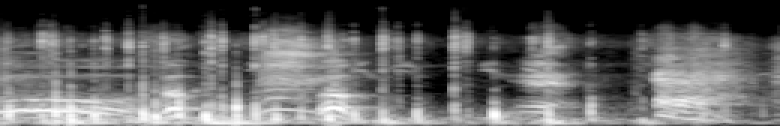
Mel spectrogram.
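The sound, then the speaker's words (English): A ridden horse's hooves clip-clop in a steady, brisk rhythm beneath a man and a woman talking. “Hey, that horse of yours travels as if he had wings, Miss Serrano. Yes, Senor Turk. That is why I choose to ride him rather than go by carriage.”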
